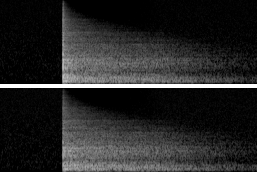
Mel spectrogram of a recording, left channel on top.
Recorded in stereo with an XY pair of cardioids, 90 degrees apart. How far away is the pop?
About 1.9 m.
